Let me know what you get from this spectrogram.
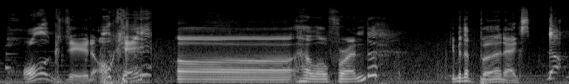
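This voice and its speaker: A woman's voice: very deep voice, very animated, takes it slowly. A woman streaming a video game, blurting short, casual, sweary reactions as she plays. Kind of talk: casual gameplay commentary with swearing. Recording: loud game music behind voice.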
